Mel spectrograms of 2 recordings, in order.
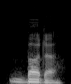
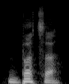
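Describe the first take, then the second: First: It is said with an American accent, D-like T. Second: It is said with a British accent, clear T.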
